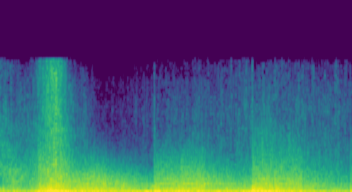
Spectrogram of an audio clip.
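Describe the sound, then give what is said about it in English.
A raging forest fire roars through tinder-dry Florida woods in a film scene, a dense, loud, continuous rumble that surges early, with two sharp cracks breaking through the steady roar. “Let's set the woods on fire.”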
